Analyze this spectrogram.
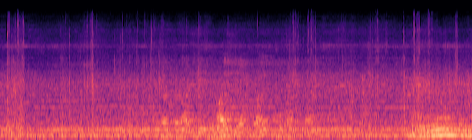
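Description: Racing car engines roar and rev loudly.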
